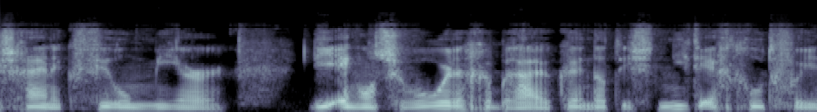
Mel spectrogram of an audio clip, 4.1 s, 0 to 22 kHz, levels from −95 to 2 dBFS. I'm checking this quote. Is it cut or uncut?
uncut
